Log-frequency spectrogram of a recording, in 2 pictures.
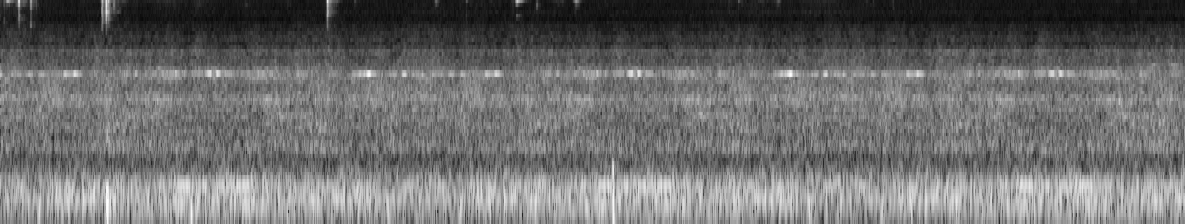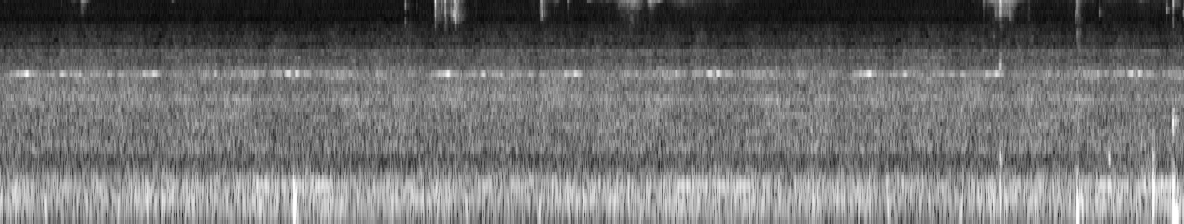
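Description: An airliner in the Roblox flight game PTFS is pushed back and taxis toward the runway, producing a steady, even engine drone throughout with a few faint clicks and no voices.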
